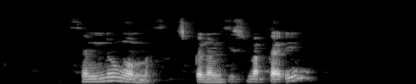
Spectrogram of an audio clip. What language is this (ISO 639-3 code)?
kab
